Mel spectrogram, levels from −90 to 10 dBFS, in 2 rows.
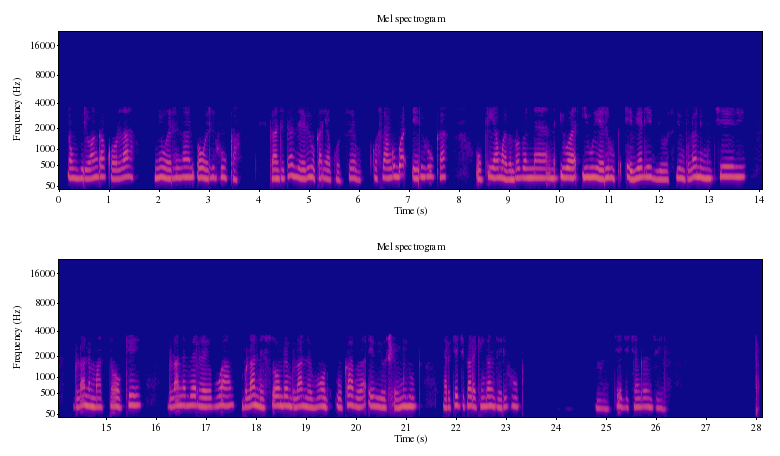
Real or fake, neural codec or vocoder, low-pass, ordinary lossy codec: real; none; 3.6 kHz; none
